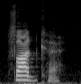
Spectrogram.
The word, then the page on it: vodka: American English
